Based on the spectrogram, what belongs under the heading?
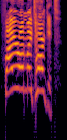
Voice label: Target Fire On My, Female; Female 02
